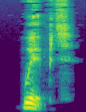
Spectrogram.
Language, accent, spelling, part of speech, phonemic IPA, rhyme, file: English, Australia, whipped, adjective / verb, /ʍɪpt/, -ɪpt, En-au-whipped.ogg
- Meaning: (adjective) 1. Of food: prepared by whipping or beating 2. Ellipsis of pussywhipped 3. Very tired; worn out; exhausted; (verb) simple past and past participle of whip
